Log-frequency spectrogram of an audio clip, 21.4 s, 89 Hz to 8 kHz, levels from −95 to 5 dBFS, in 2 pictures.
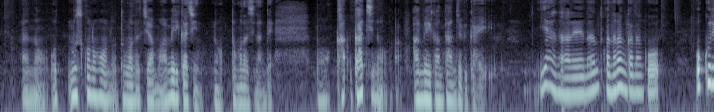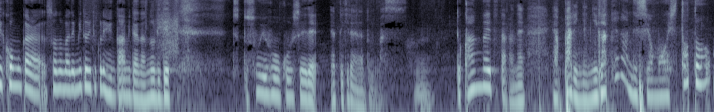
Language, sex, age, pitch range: Japanese, female, 40-59, 150-205 Hz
